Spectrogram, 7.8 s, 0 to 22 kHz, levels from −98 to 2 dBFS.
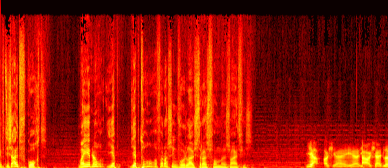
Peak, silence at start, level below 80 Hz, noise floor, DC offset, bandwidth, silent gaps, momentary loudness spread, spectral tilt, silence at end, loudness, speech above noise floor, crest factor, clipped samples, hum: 0 dBFS; 0 s; -32 dBFS; -51 dBFS; under 0.1%; over 20 kHz; none; 10 LU; -4.5 dB/octave; 0 s; -19 LUFS; 32 dB; 20 dB; under 0.1%; none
